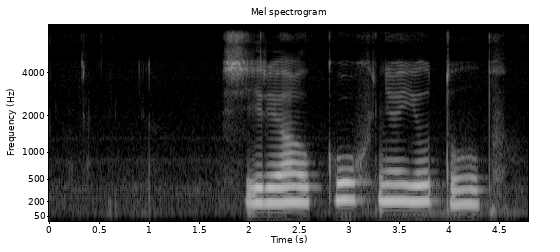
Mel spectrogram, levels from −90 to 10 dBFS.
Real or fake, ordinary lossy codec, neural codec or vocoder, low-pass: real; none; none; 7.2 kHz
